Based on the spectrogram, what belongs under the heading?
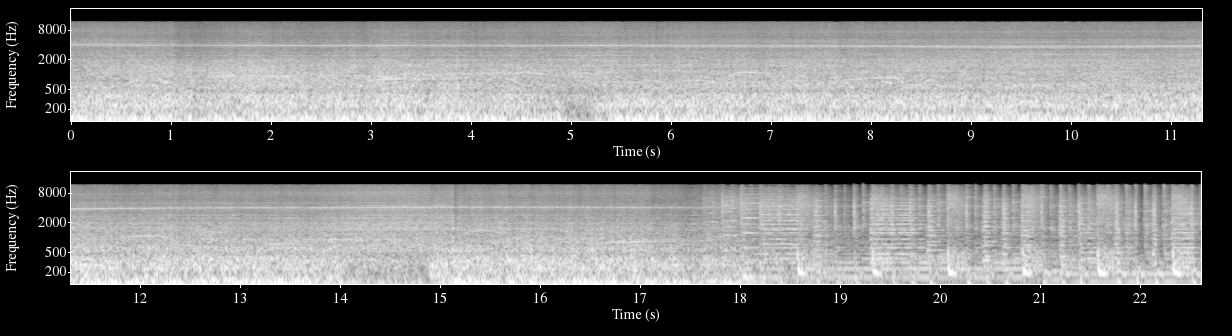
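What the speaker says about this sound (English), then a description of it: "hooking this little truck up to the back of Doug Rose's incredible Green Mamba jet car" The Green Mamba jet car roars at full power at a monster truck and hot rod motorsports event, a loud, steady, sustained blast that shifts into a rougher, fluttering tone near the end. Faint crowd or announcer voices sit beneath it.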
